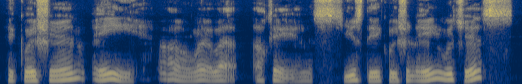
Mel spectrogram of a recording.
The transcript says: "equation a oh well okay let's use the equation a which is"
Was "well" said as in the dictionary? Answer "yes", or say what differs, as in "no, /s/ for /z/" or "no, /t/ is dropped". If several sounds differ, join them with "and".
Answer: no, /w/ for /l/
